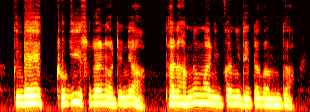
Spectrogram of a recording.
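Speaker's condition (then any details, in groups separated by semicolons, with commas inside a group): Brain lesion disability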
